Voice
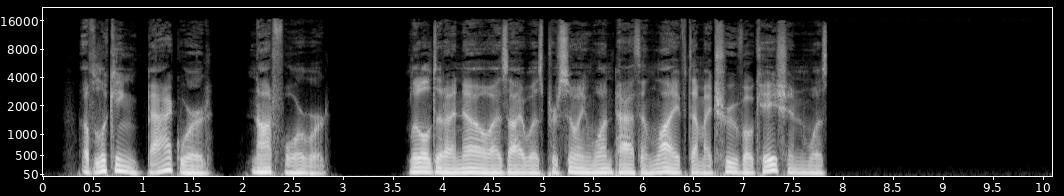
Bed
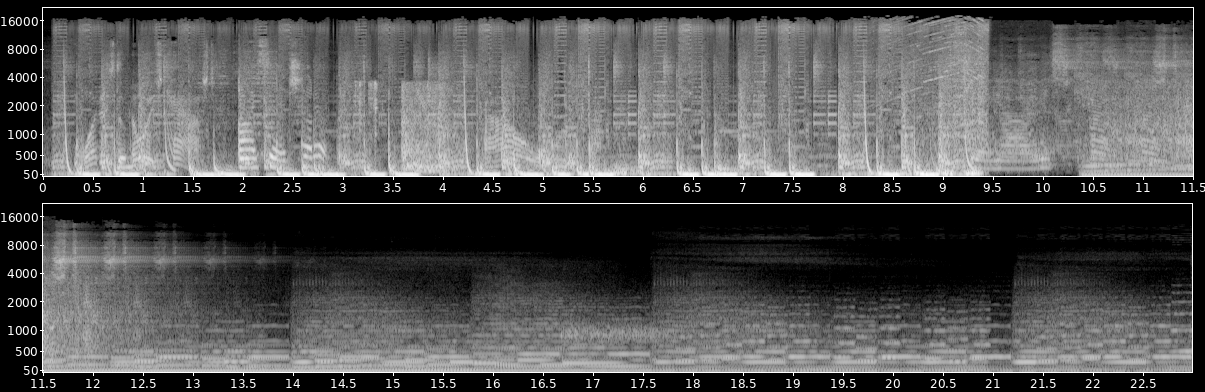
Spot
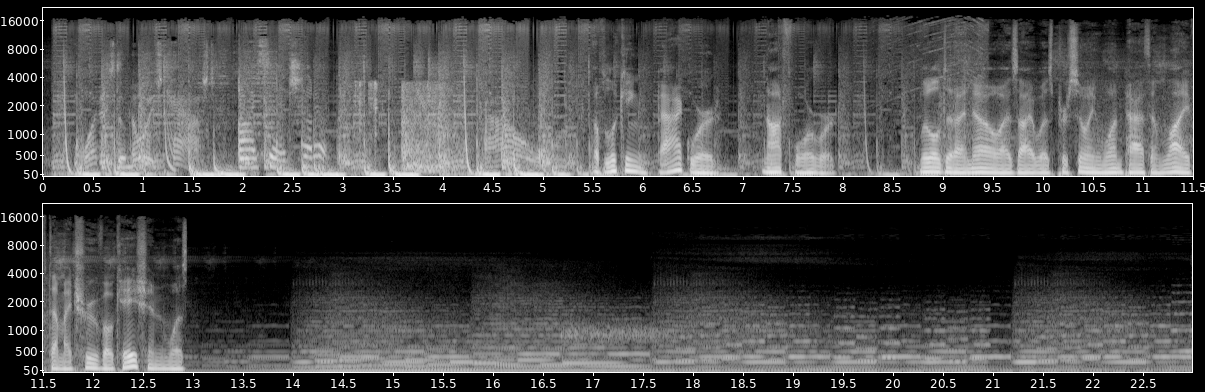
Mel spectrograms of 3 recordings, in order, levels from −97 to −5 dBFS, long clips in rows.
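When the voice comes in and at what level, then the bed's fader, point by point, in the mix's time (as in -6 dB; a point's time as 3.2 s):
5.10 s, -3.0 dB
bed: 4.99 s -4.5 dB
5.65 s -19.5 dB
13.41 s -19.5 dB
14.41 s -4.5 dB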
